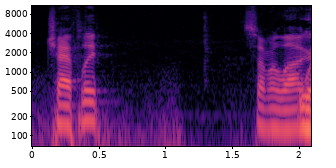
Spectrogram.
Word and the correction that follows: Schlafly: Wait, pronounce that again. – Chafley. – Chafley. – Schlafly. Ah. I like shrimp with my Chafley.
